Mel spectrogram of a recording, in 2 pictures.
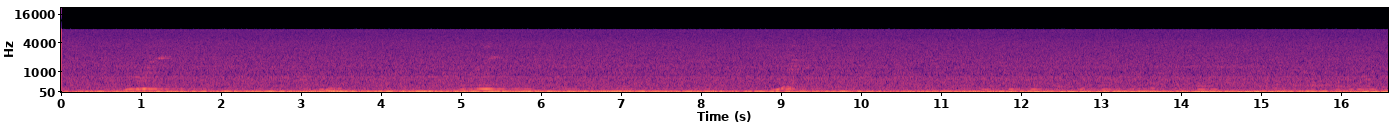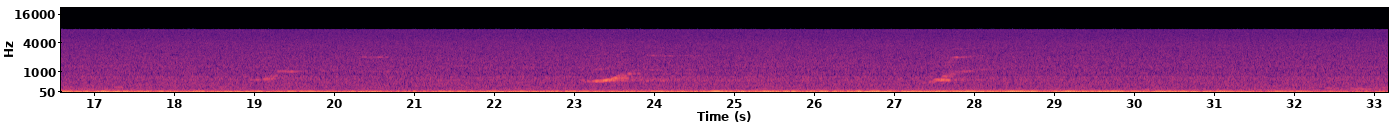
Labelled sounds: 19.3	19.6	humpback whale, 0.93 to 1.2 kHz
20.3	20.6	humpback whale, 1.9 to 2.1 kHz
23.5	24.3	humpback whale, 0.80 to 2.3 kHz
27.6	28.0	humpback whale, 0.80 to 2.1 kHz

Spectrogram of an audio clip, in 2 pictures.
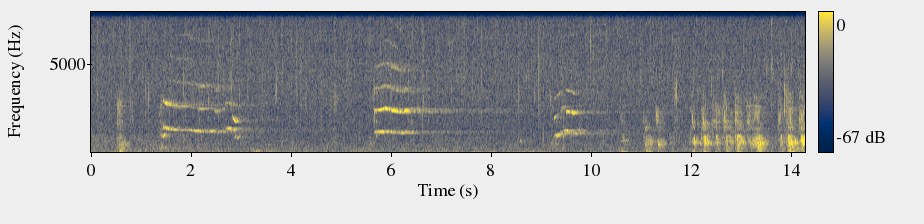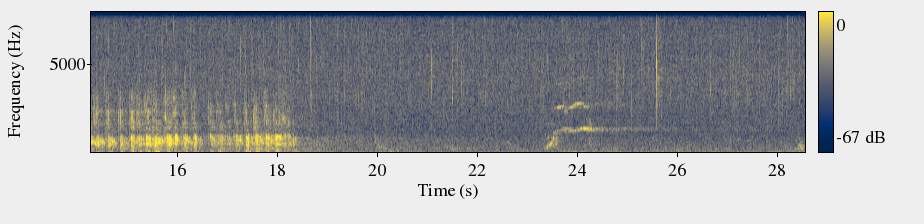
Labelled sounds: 1.4	3.1	humpback whale, 1.2 to 6.8 kHz
5.6	6.6	humpback whale, 0.94 to 5.2 kHz
9.2	9.9	humpback whale, 0.84 to 3.7 kHz
23.5	24.5	humpback whale, 0.78 to 2.9 kHz

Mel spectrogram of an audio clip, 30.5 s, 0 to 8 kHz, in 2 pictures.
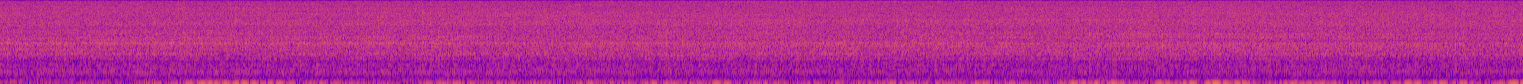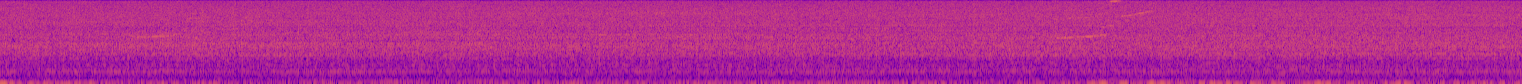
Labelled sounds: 16.6	17.0	killer whale, Bigg's (transient), 2.2 to 2.3 kHz

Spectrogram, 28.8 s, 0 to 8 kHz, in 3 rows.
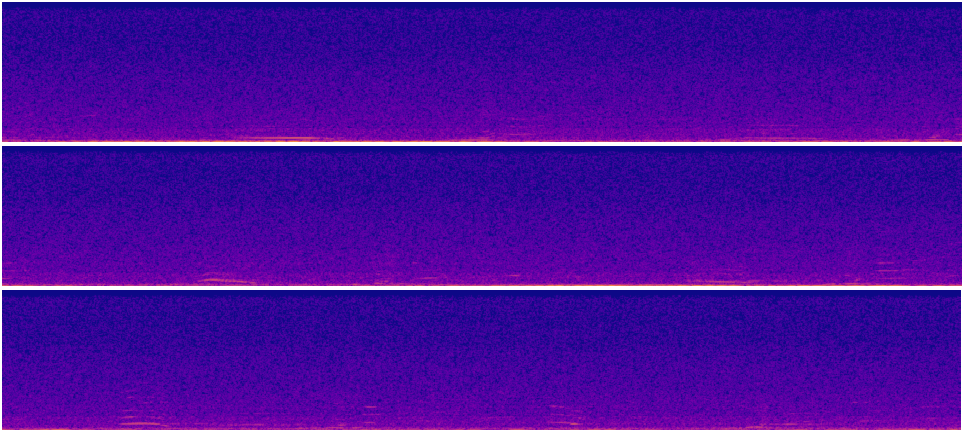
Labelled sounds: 18.4	18.6	humpback whale, 0.83 to 0.93 kHz
24.7	25.0	humpback whale, 0.80 to 0.93 kHz

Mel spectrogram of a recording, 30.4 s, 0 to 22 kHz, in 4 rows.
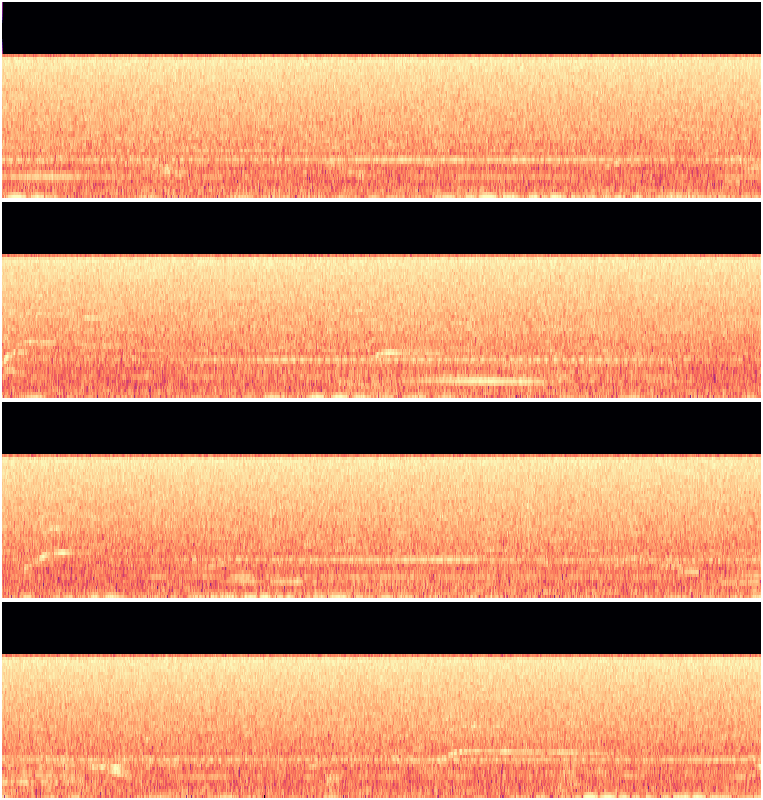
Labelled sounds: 7.6	8.2	humpback whale, 0.80 to 1.3 kHz
11.3	11.7	humpback whale, 0.80 to 0.93 kHz
15.6	15.9	humpback whale, 0.80 to 0.96 kHz
27.2	27.6	humpback whale, 0.80 to 0.99 kHz

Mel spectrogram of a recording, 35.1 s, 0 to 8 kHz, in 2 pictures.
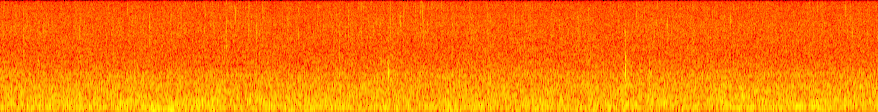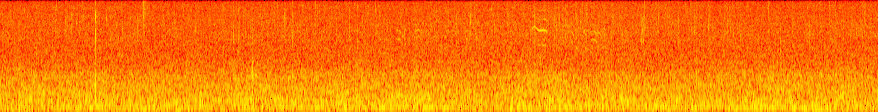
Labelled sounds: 28.2	28.6	Pacific white-sided dolphin, 3.5 to 5.1 kHz

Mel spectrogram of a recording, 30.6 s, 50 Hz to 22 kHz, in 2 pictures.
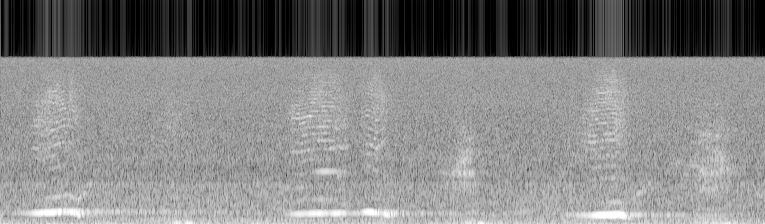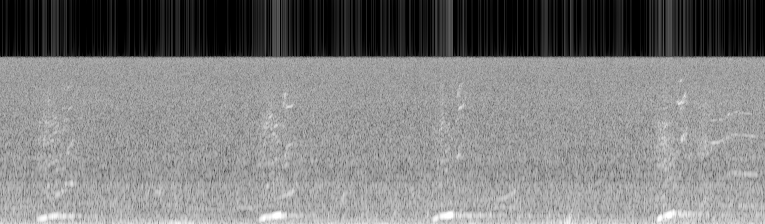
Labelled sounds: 0.9	1.5	humpback whale, 1.5 to 4.3 kHz
5.8	7.7	humpback whale, 0.86 to 3.2 kHz
9.0	9.4	humpback whale, 0.86 to 1.3 kHz
11.9	12.4	humpback whale, 1.9 to 4.2 kHz
29.5	30.3	humpback whale, 1.6 to 2.8 kHz

